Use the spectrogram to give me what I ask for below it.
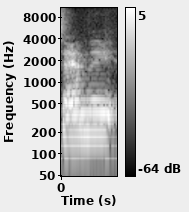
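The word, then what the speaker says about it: Samnee: Chris Samney and Mark Waid are back with Daredevil. Somni, it rhymes with Omni.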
